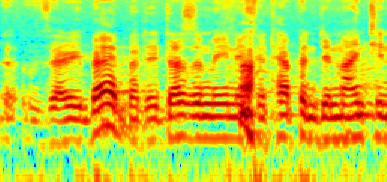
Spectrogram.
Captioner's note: snickers haughtily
